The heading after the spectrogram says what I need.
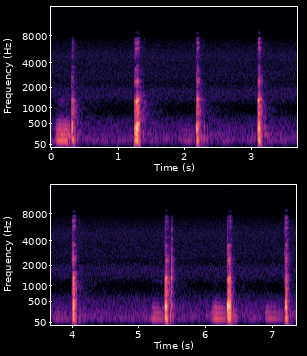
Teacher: Cada vez que ustedes hagan la explosión aquí en los labios para que el aire salga, debe vibrar la garganta y ahí es donde se produce el sonido de la B. · Vamos a cerrar los labios pero esta vez para hacer que el aire salga, debo generar vibración acá en la garganta. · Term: B bilabial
